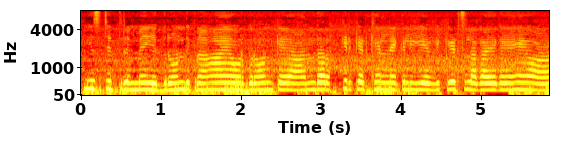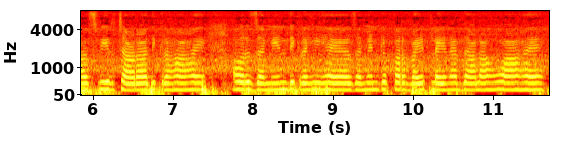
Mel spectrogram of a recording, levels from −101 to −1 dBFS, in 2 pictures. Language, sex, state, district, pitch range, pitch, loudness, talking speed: Hindi, female, Andhra Pradesh, Anantapur, 225-235 Hz, 230 Hz, -19 LUFS, 180 wpm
